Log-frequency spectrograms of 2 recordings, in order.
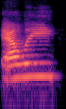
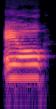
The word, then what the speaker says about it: Elle: And I was like, oh, you can actually say my name right because everybody else calls me Ellie and it's not Ellie, it's Elle.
